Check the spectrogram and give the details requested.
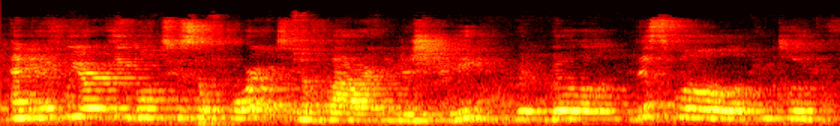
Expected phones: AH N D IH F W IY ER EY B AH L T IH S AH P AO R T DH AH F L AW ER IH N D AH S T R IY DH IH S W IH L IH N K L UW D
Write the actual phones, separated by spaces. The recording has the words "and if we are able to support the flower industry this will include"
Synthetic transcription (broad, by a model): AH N IH F W IY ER EY B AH L T IH S AH P AO R T DH AH F L AW ER IH N D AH S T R IY DH IH S W IH L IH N K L UW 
